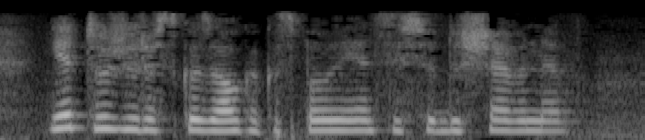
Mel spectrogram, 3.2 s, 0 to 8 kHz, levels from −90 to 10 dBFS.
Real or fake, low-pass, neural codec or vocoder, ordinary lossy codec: fake; 7.2 kHz; codec, 16 kHz, 0.5 kbps, X-Codec, WavLM features, trained on Multilingual LibriSpeech; MP3, 24 kbps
